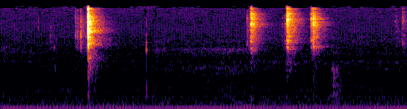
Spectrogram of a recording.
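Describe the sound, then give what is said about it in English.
Scissors snip a small piece off an item. One sharp snip is followed by a quick cluster of lighter snips and a faint final snip, all in near quiet. “I'll cut a little bit off.”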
